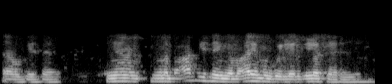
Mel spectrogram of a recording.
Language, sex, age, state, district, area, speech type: Tamil, male, 18-30, Tamil Nadu, Cuddalore, urban, conversation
